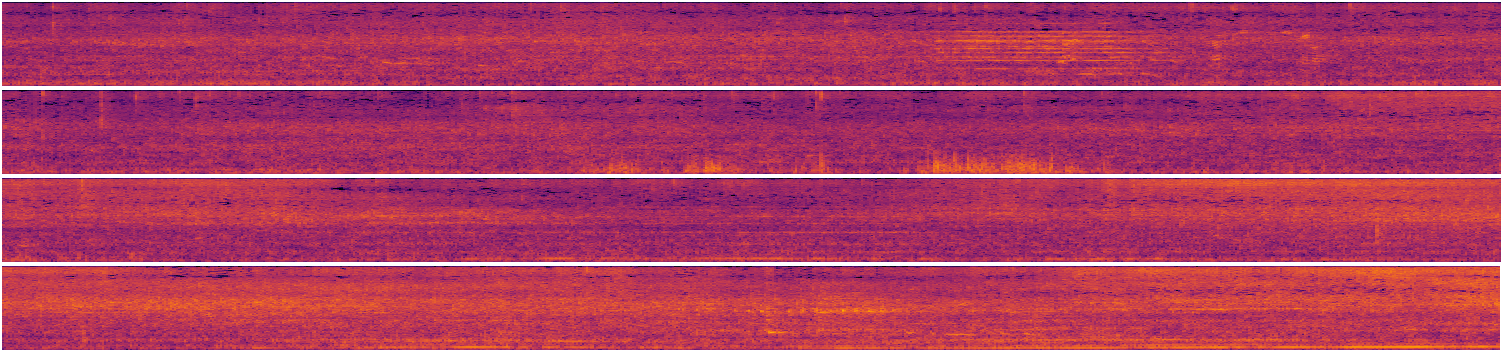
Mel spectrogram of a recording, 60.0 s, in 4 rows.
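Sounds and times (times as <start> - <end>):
heavy rain: 0.0 - 59.9
traffic hissing on wet road: 0.0 - 59.9
bus passing: 24.8 - 59.9.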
